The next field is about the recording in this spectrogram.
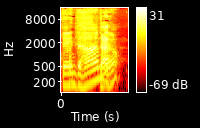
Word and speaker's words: Dane DeHaan: Und zwar geht es darum, dass der Lockhart, nämlich gespielt von Dane DeHaan. Ich hoffe, das wieder richtig ausgesprochen. – Dane DeHaan, genau, der muss sein CEO abholen.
